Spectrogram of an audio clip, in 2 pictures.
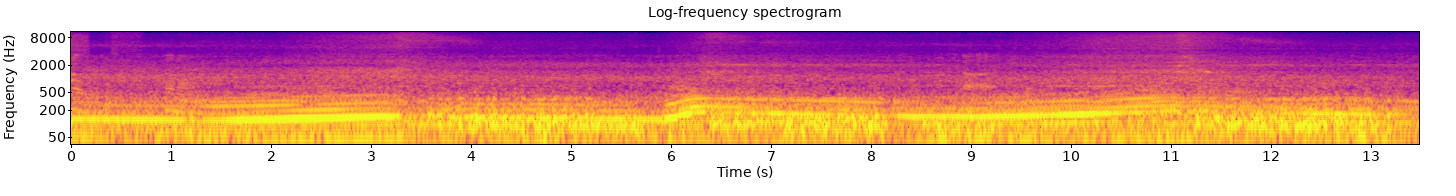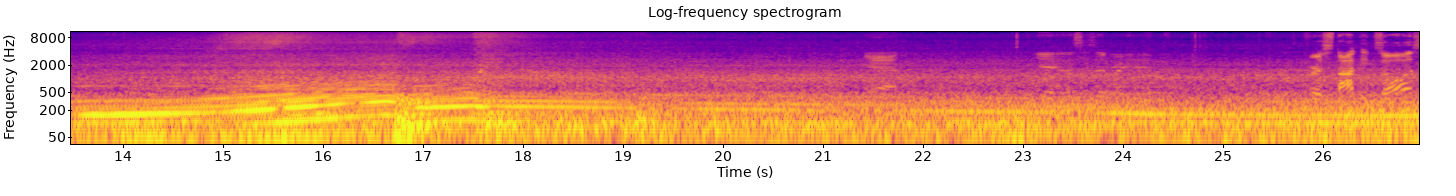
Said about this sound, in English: I don't know if I could tell already by the burbling that this car is doing now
